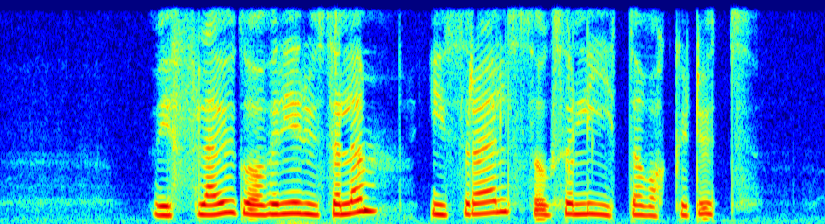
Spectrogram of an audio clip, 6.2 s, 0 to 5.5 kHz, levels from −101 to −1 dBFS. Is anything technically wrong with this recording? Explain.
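No, nothing technically wrong here.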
